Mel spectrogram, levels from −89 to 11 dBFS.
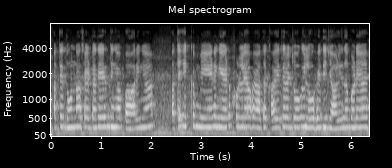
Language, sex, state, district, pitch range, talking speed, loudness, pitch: Punjabi, male, Punjab, Fazilka, 245-260 Hz, 205 wpm, -12 LUFS, 255 Hz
